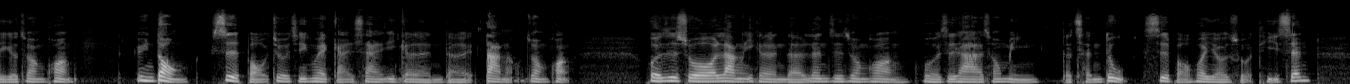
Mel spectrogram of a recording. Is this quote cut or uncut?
uncut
